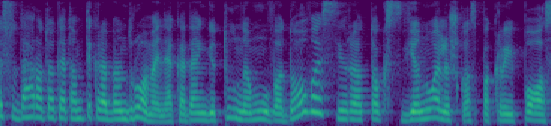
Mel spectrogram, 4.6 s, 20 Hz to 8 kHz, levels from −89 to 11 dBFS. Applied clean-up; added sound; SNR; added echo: none; none; none; none.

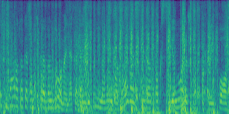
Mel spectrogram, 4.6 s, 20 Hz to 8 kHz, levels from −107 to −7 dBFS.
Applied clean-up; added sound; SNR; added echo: none; Writing; -1 dB; none.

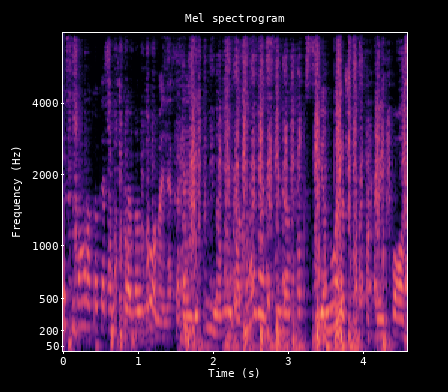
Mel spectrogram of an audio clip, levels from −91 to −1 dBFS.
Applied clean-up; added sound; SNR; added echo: classical method log-MMSE.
